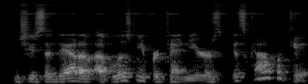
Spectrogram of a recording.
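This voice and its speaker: This man speaks at a medium pitch. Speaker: healthcare cost expert. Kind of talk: interview. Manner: fast; animated.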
